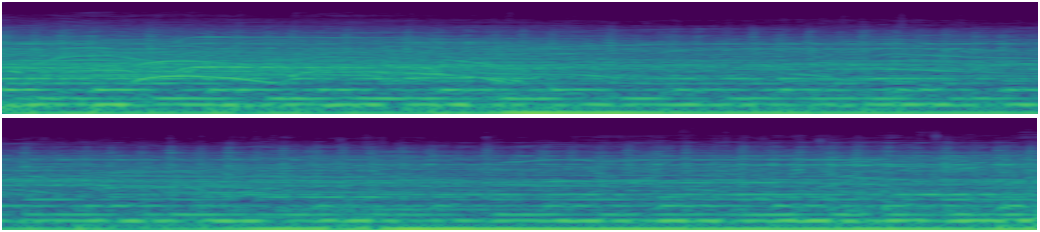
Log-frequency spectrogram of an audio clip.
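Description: Live rock band music heard from within an arena crowd, with sustained low bass notes under the band. A few crowd whoops rise over it in the first two seconds.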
